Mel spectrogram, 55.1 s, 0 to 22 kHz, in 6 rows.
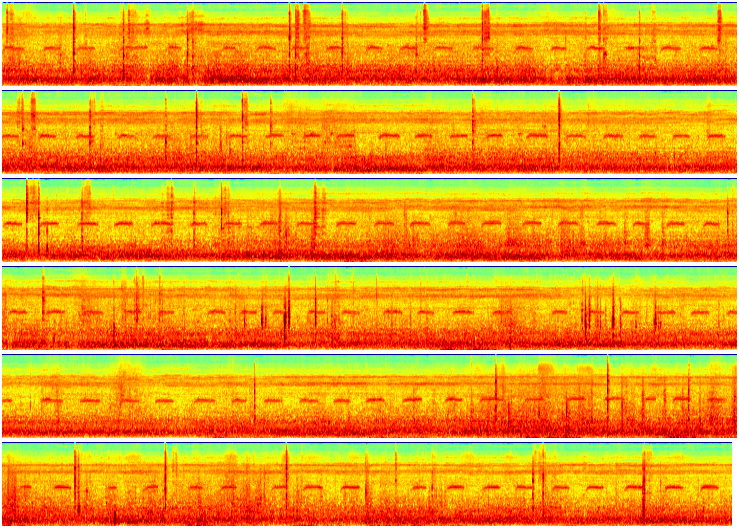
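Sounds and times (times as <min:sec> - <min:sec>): insect chirping: 0:00.0 - 0:55.0
rushing background noise: 0:38.6 - 0:55.0.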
